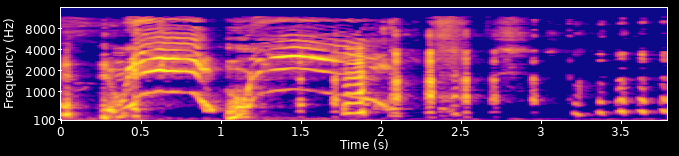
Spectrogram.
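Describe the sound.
A person's voice imitates animal noises: two long, drawn-out meow-like wails, then a quick run of shorter, choppy vocal squeaks and grunts.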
